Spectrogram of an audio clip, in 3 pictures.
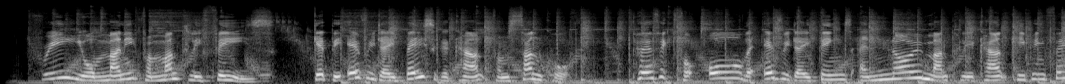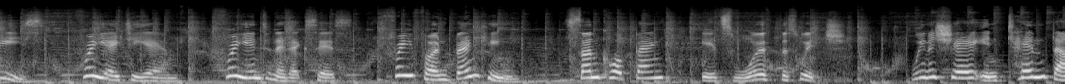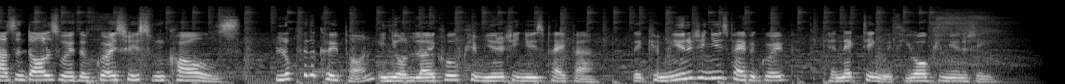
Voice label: Voice Retail; Voice Reel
